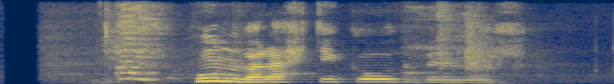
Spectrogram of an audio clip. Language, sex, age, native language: Icelandic, female, 18-19, Icelandic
